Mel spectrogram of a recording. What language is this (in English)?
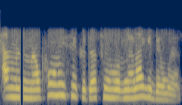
Bodo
